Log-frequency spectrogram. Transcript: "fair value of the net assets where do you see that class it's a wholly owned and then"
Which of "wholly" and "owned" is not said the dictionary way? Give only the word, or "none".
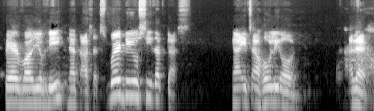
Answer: owned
